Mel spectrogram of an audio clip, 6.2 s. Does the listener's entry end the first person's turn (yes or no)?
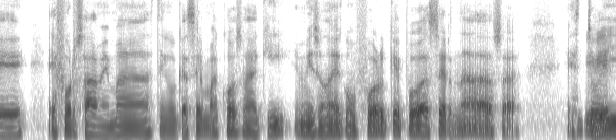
no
